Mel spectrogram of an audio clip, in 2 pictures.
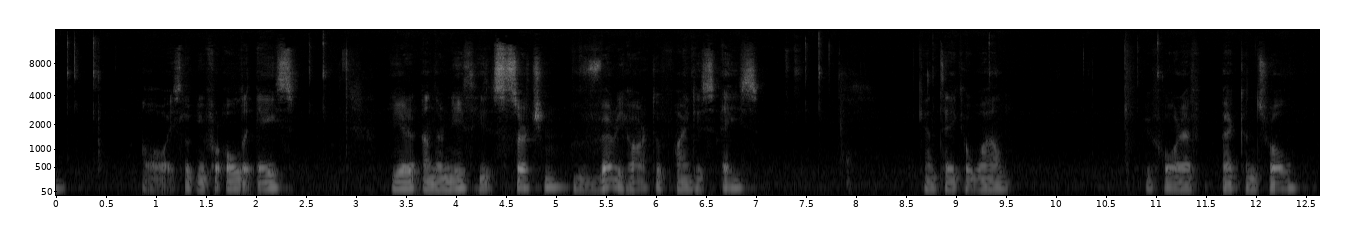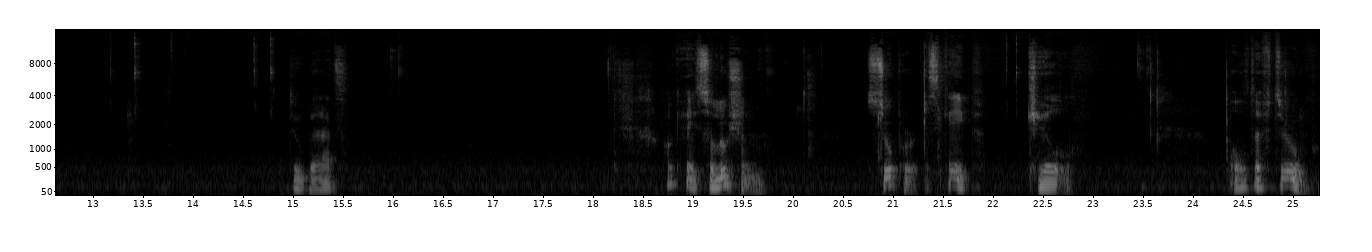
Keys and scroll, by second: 21.3 super+Escape, 24.7 alt+F2.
